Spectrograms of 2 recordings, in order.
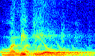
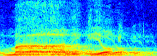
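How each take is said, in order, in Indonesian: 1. Vokal pertama dalam Maliki itu pendek. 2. Vokal pertama dalam Maliki itu panjang. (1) "qiraat Ibnu Katsir ... kada ba'alif" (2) "Qiraat Hafs sa'alif"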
